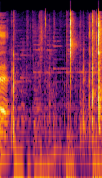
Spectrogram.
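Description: Background music with a few sharp plastic clicks near the end, from hands squeezing and prying at a hard plastic toy capsule that stays shut because it is taped closed.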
